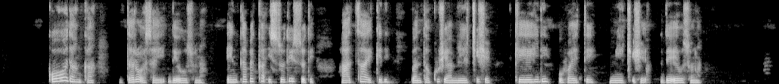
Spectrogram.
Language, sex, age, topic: Gamo, female, 25-35, government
